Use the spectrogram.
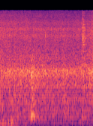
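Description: Ginger and green chili paste sizzling in hot oil with chopped tomatoes for palak paneer, a steady close frying hiss with a couple of brief stirring scrapes, no voices.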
